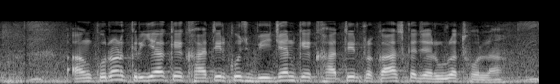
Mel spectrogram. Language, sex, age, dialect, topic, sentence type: Bhojpuri, male, 25-30, Western, agriculture, statement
